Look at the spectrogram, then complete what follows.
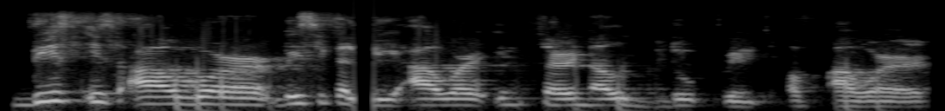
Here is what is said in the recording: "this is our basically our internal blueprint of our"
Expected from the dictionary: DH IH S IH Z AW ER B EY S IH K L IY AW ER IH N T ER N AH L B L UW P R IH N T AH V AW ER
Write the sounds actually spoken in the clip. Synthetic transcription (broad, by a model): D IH S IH S AW ER B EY S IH K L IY AW ER IH N T ER N AH L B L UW P R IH N T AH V AW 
